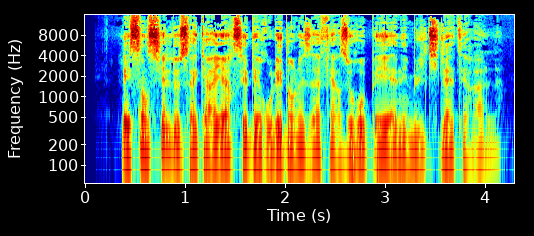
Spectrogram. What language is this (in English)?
French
